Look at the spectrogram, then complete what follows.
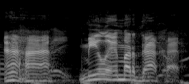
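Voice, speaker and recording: An actor voicing a scruffy, greedy male street cat with a gravelly, cheeky and sarcastic delivery in a cartoon. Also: high voice, expressive, measured pace, music in the background, exaggerated voice. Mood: grumbling. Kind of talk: cartoon dub.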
